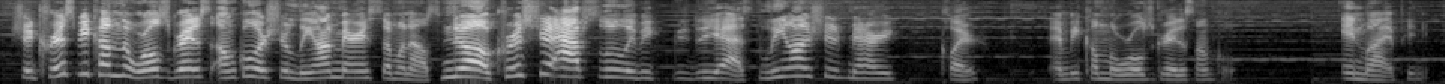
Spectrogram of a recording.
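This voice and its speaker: A bright, high-pitched woman with a stuffy nose chats with her viewers. Her voice swings all over the place as she rambles and breaks into giggles. Faint music plays under a dry, close sound. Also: lively intonation, brisk, smooth, dry recording. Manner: bubbly, rambling, frequent giggles. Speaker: streamer. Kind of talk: casual chat with viewers.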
